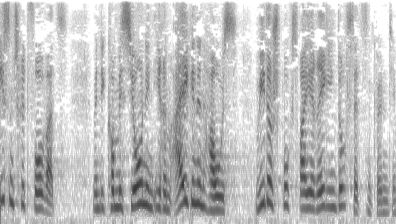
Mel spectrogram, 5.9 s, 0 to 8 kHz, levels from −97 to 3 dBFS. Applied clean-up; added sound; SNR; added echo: none; none; none; none.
